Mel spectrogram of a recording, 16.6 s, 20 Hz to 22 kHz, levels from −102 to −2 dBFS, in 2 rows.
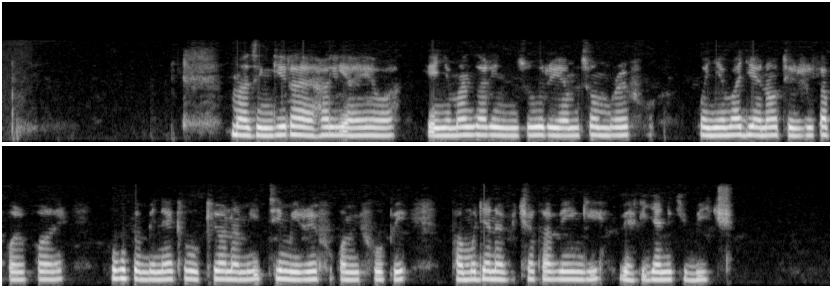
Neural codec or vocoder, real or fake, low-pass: none; real; 7.2 kHz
